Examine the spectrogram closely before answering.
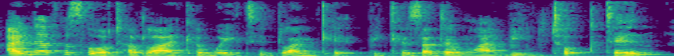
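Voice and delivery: normal talking voice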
